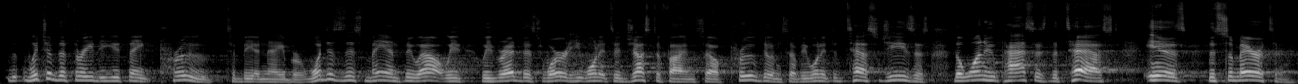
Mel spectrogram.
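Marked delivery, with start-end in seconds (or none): none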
